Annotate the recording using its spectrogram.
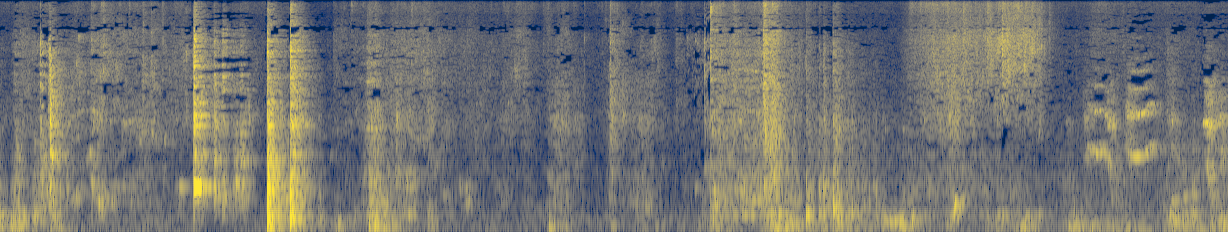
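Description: Dishes and pots being handled at a kitchen sink: several sharp knocks and clatters in the first three seconds, then a tap running for a few seconds in the second half.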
